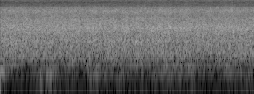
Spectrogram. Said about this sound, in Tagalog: grabe pong baha dito ngayon dahil uh, magdamag po ang ulan at saka hangin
